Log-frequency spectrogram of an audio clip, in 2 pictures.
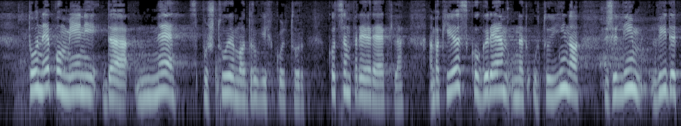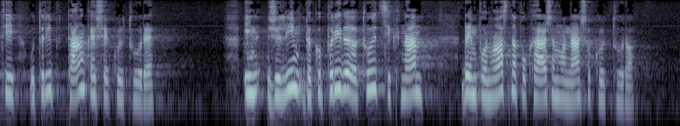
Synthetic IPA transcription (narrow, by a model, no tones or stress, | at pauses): t̪oːnɛpɔmeːnid̪anɛspɔʃt̪ujɛmɔd̪ɾuːɡixkult̪uːɾ | kɔt̪səmpɾɛjɾɛːklaampakjəskɔɡɾɛmnaut̪ujinɔʒɛlimʋiːd̪ɛt̪iut̪ɾipt̪aŋkajʃɛkult̪uːɾɛ | inʒɛlimd̪akɔpɾid̪ɛjɔt̪uj̪t͡s̪iknamd̪ajimpɔnɔːsnɔpɔkʰaːʒɛmɔnaːʃɔkult̪uːɾɔ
